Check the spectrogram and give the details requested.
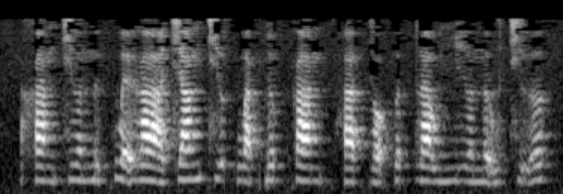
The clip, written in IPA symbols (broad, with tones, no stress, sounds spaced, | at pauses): x a˨˩ ŋ t͡ɕ ɨ˨˩ ə̯ n ɨ̰˧˥ k w ɛ̰˧˨ ɣ aː˧˩ t͡ɕ a˨˦ ŋ t͡ɕ ɨ̰˧˨ ə̯ k w a˨˩ k̚ ɗ ə˦˥ p̚ k a˧ ŋ t̪ʰ a˨˩ t̚ z ɔ̰˧˨ t̪ ə˦˥ t̚ z a˧ w ɲ i˨˩ ə̯ n ə̰˧˥ w t͡ɕ ɨ̰˧˥ ə̯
